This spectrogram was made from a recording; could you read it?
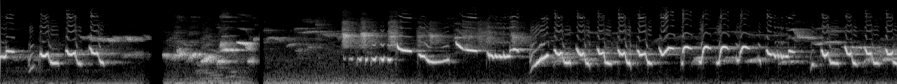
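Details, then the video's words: White-rumped shama tutor song with long prominent phrases, meant for contest birds to copy quickly: rich varied whistles, rapid rolling trills and repeated bright notes, brief harsh buzzy passage near the middle. "MASTERAN "MURAI BATU" dg TONJOLAN PANJANG agar cepat ditiru burung KONTES"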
